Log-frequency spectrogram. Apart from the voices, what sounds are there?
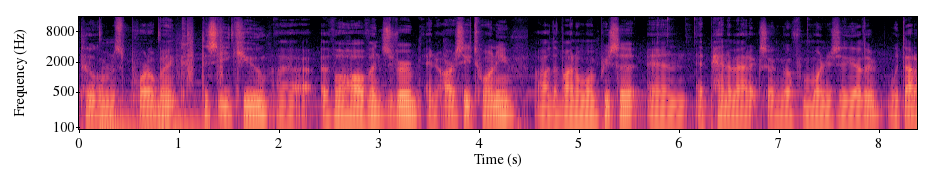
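No everyday noises stand out.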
